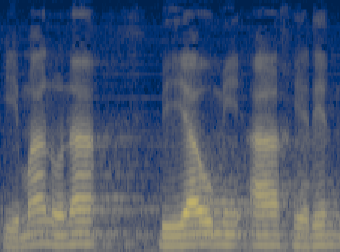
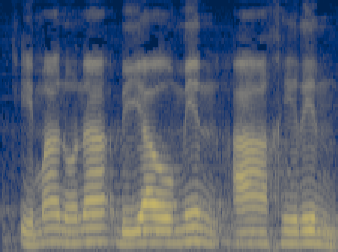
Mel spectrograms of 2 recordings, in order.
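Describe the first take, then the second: First: Yaumi is said without a final n sound. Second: Yaumin is said with a final n sound. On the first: The tanwin is dropped to fit the poem's meter. "dengan cara membuang tanwin, dibaca dengan biyaumi" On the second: This is the regular grammatical form. "mestinya imanuna bi yaumin akhirin"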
